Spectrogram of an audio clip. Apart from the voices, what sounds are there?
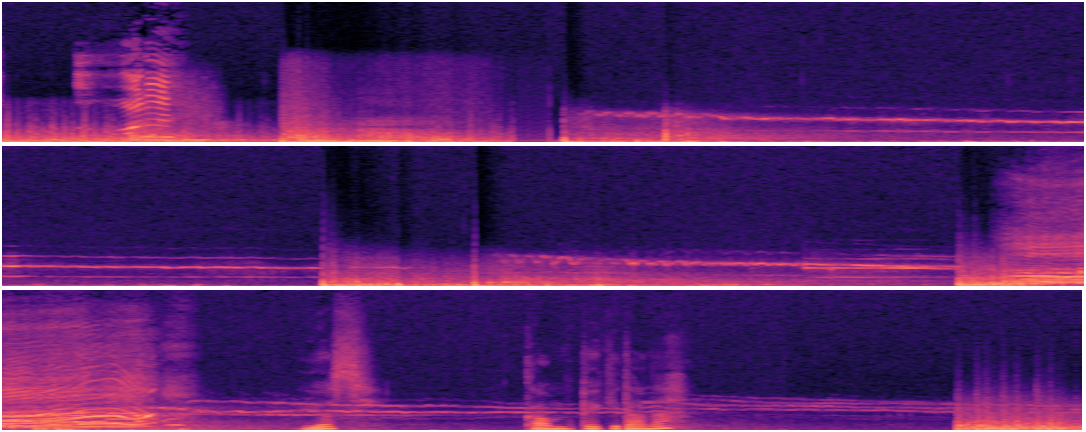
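fireworks bursting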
